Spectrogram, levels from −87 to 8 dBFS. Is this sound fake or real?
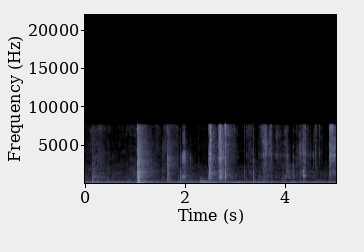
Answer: real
